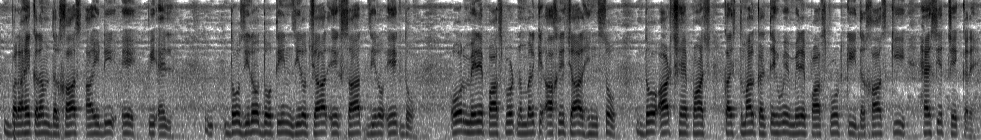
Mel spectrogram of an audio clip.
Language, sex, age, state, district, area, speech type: Urdu, male, 18-30, Uttar Pradesh, Ghaziabad, rural, read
